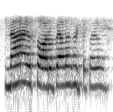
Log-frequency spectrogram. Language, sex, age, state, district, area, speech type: Sindhi, female, 18-30, Gujarat, Surat, urban, conversation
